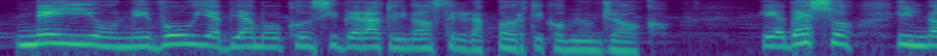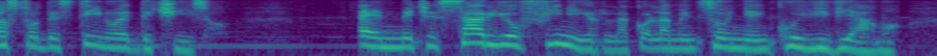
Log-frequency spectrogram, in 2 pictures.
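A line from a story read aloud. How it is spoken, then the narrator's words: Plain. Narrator (Italian): disse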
